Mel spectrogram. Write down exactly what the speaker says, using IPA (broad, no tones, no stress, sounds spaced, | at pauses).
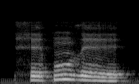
h e p ũ ð e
